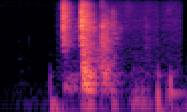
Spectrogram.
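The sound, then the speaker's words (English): A door is pushed shut: a brief scrape, then a solid thump and rattle of the latch, trailing off into a few soft knocks, with no one speaking. “I just had to shut the door because they guaranteed the dog will jump on the bed.”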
